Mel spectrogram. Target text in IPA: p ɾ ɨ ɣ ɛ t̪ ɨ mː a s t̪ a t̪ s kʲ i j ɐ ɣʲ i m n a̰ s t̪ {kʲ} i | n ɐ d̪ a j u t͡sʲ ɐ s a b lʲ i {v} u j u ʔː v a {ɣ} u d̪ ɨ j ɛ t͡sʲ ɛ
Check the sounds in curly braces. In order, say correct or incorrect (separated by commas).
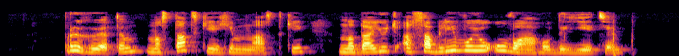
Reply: correct, correct, correct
